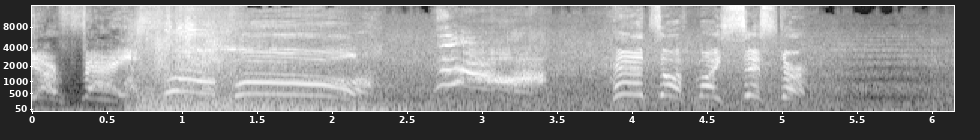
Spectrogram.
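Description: A young man shouts urgently.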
